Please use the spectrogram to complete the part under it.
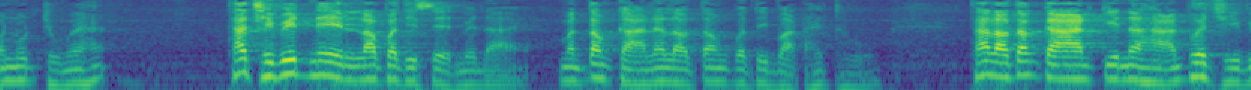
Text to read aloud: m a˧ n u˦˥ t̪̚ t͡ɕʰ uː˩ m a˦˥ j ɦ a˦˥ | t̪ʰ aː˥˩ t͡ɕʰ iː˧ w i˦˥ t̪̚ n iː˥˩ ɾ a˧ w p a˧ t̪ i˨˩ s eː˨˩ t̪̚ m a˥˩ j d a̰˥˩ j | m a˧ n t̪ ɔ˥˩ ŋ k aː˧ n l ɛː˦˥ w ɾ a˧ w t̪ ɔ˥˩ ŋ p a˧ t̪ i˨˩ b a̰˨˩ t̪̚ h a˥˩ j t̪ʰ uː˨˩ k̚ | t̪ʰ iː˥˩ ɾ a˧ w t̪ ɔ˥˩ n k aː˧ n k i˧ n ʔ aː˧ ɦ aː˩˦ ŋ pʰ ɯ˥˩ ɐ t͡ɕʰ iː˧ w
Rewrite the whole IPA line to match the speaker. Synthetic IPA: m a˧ n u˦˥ t̪̚ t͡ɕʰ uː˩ m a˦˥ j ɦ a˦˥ | t̪ʰ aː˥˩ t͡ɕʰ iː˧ w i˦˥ t̪̚ n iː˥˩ ɾ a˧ w p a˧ t̪ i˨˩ s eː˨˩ t̪̚ m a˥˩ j d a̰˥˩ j | m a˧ n t̪ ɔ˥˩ ŋ k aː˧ n l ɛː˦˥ w ɾ a˧ w t̪ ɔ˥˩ ŋ p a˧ t̪ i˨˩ b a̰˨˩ t̪̚ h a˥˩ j t̪ʰ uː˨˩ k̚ | t̪ʰ aː˥˩ ɾ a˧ w t̪ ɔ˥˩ ŋ k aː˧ n k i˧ n ʔ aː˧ ɦ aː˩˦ n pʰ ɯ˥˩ ɐ t͡ɕʰ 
